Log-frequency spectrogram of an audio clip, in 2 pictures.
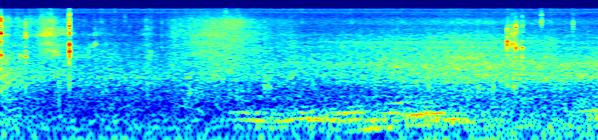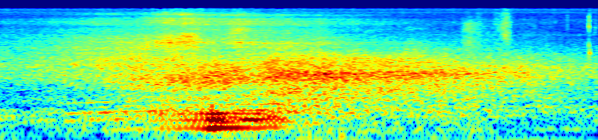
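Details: Outdoor street ambience of steady low vehicle rumble that swells around the eighth second as a car passes, with faint distant clatter and no animal voice.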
